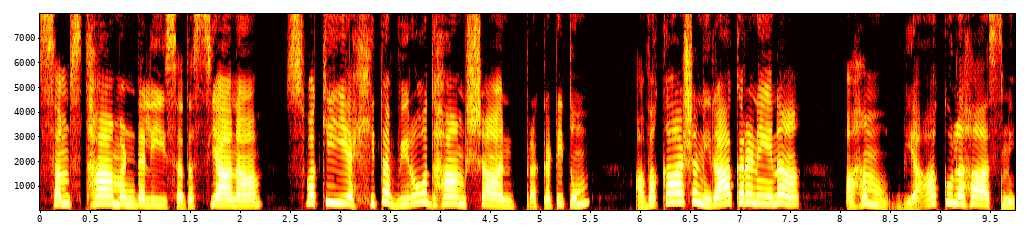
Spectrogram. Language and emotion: Sanskrit, disgusted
